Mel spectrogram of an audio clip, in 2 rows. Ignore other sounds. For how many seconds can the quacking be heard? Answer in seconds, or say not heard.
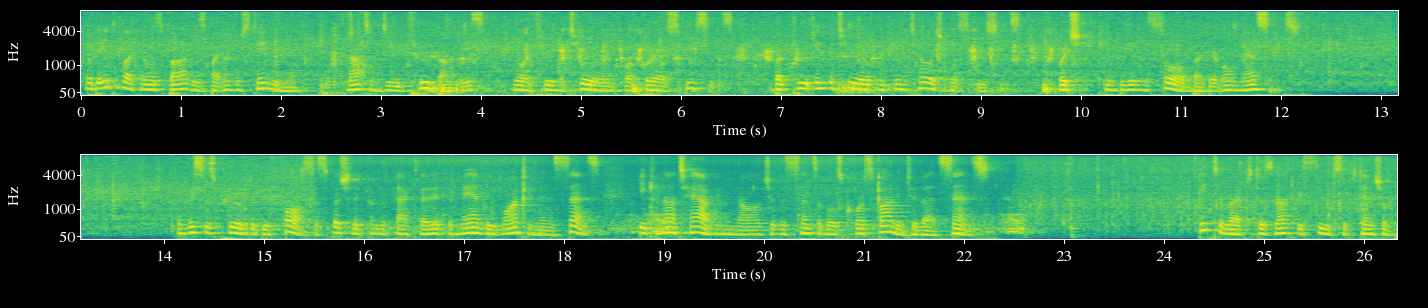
8 s.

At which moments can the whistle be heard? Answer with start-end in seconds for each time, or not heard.
not heard.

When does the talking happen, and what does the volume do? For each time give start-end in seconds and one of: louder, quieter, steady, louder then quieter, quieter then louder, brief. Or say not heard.
0.1-12.2 steady
14.1-22.4 steady
24.4-26.2 brief.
